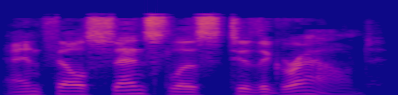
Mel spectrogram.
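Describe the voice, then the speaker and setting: Guy reading a kids story, mid pitch, really lively and dramatic, dry close sound. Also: moderate pace, no room sound. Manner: expressive, dramatic. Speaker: storybook narrator. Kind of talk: scripted children's story narration.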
